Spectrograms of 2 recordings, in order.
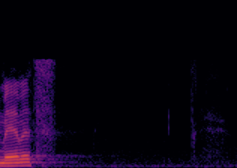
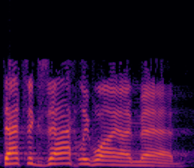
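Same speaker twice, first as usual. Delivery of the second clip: exasperated wife; 5 semitones higher, 4 dB louder, slower than usual. Retold or imitated. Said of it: "she's like".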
